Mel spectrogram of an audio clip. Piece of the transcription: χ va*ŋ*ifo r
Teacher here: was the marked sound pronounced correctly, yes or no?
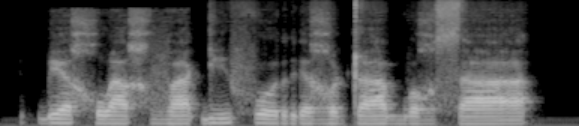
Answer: no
